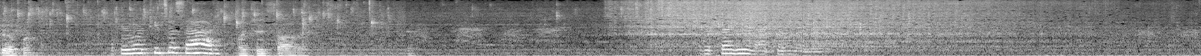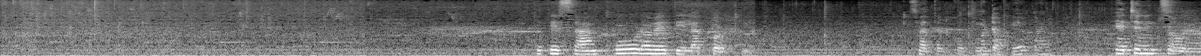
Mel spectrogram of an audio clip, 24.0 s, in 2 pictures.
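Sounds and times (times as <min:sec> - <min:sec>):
paste sizzling in hot oil: 0:00.0 - 0:14.9.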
